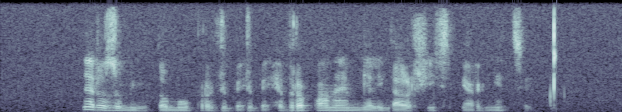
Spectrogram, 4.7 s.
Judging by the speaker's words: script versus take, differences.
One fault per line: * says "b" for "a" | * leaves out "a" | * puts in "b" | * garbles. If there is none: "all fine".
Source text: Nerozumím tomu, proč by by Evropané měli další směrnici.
all fine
